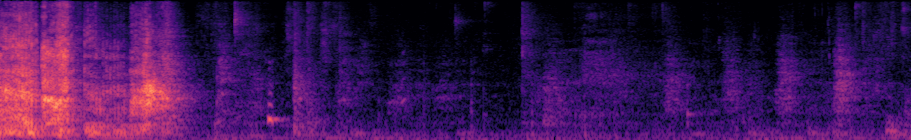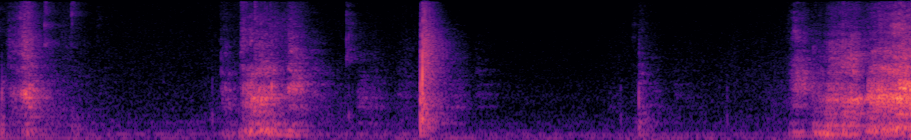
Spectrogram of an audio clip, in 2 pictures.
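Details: Playful blue Staffordshire Bull Terrier with a toy: three separate gruff growling bursts, at the start, in the middle and at the end, split by quiet stretches with faint clicks and one sharp knock.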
